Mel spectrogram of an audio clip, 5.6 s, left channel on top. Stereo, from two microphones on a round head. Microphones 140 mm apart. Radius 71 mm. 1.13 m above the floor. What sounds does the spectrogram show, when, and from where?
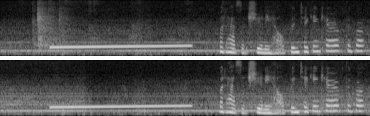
0.7 s an alarm: 20° left (ahead or behind)
3.3 s a woman speaking: 45° right (ahead or behind)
